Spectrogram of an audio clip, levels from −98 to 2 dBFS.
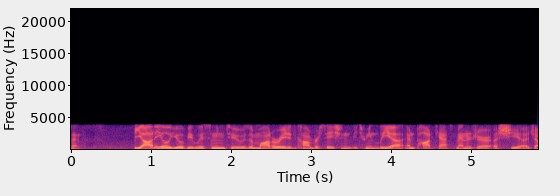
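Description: From 0.18 to 0.8 s, the room's natural background gives way to a smooth, featureless hiss, about 2 dB quieter, for 620 ms. That's comfort noise in place of the background, likely the sender pausing transmission during silence while the receiver synthesises filler.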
